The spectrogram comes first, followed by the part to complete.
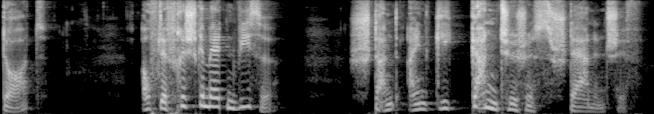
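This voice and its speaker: A man in his thirties narrating scripted fiction in a dramatic, expressive way. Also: a little high, slow, slightly rough.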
